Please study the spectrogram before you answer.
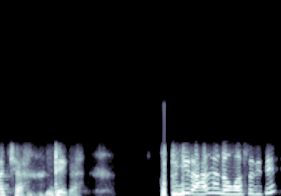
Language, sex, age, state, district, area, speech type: Marathi, female, 30-45, Maharashtra, Akola, urban, conversation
